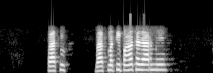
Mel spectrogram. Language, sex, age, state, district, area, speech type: Hindi, female, 60+, Uttar Pradesh, Sitapur, rural, conversation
